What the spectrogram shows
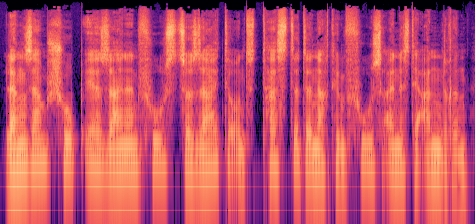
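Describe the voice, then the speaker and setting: A man narrating an audiobook in a measured, even storytelling voice. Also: mid-range voice, no room sound, clean studio sound. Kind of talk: scripted narration.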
